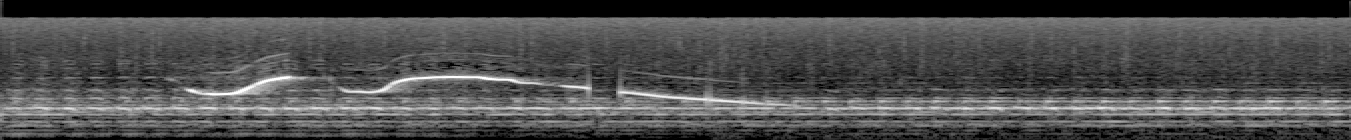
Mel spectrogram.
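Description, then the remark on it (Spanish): A short whistle by a man, whistling for the first time in his life: two rising swoops followed by a long falling glide, played over a steady electronic hum and low droning background tones. “… silbó por primera vez en su vida.”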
